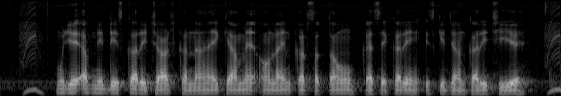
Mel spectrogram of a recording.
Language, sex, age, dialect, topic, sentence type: Hindi, male, 18-24, Garhwali, banking, question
